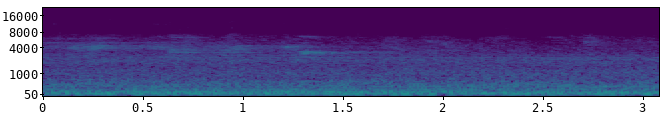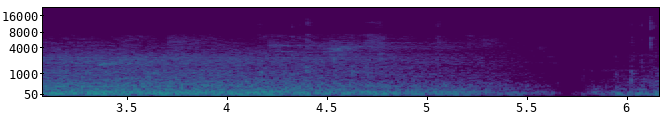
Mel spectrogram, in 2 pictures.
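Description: A plastic tube crinkles in a hand.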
